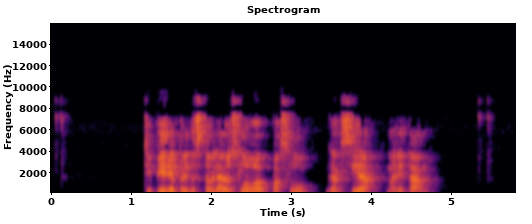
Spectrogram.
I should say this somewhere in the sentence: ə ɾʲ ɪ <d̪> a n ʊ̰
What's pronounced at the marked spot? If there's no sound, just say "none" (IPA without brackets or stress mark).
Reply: t̪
